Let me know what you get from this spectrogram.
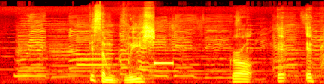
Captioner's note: beeping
